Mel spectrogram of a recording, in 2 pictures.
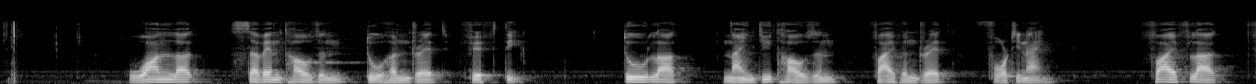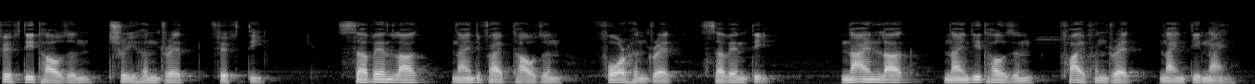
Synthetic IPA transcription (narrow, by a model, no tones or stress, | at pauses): wanlak̚ | sɛbɛ̃nt̪ʰawzəntuɦəndɾed̚ | fipʰti | tulak̚ | najntit̪ʰawzən | fajbɦəndɾed | fʰɔɾtinajn | fʰajbʰlak̚ | fʰipʰtit̪ʰawzənt̪ʰɾiɦɐndɾed̚ | pʰipʰti | sɛbenlak̚ | najntipʰajb̚t̪ʰawzən | pʰɔɾɦɐndɾed̚ | sɛbenti | najnlak̚ | najntit̪ʰawzən | pʰajbhəndɾed̚ | najntinajn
